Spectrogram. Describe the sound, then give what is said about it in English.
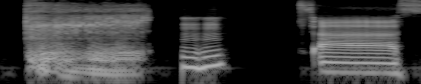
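Someone imitates fart noises with their mouth: a long raspy sputter, a short wobbling squeak, then a longer buzzy blat, fairly loud, with brief pauses between. “They will just fart and shit all over themselves, is what it sounds like.”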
